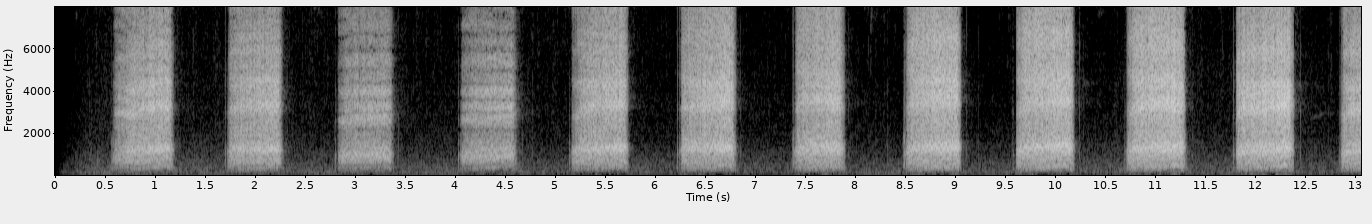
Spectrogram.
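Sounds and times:
Harris's hawk shrieking: 0.6 - 1.2, 1.8 - 3.4, 4.1 - 4.6, 5.2 - 6.8, 8.5 - 10.2, 10.8 - 13.0.

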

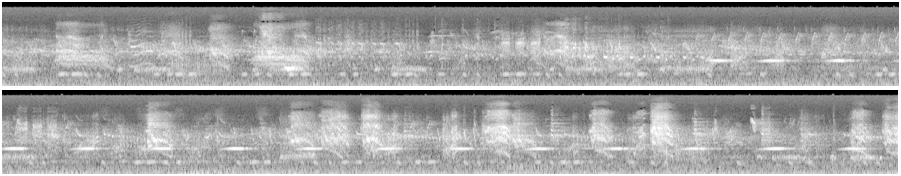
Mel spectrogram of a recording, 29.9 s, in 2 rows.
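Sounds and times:
dawn birds calling in a savanna river bed: 0.0 - 29.8.

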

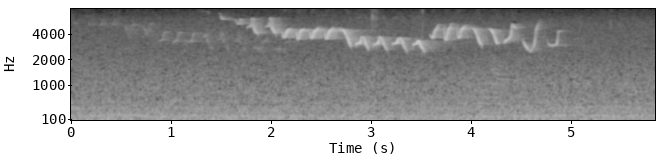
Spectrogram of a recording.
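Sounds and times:
willow warbler singing in a small birch forest in Norway: 0.4 - 5.0.

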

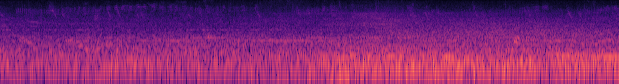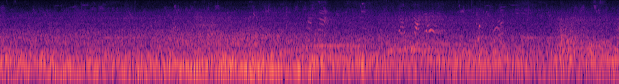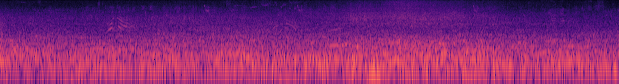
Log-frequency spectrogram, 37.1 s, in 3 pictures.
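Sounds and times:
mid close traffic in Berlin: 0.0 - 37.1
kids and their parents at a playground in Berlin: 17.7 - 37.1.

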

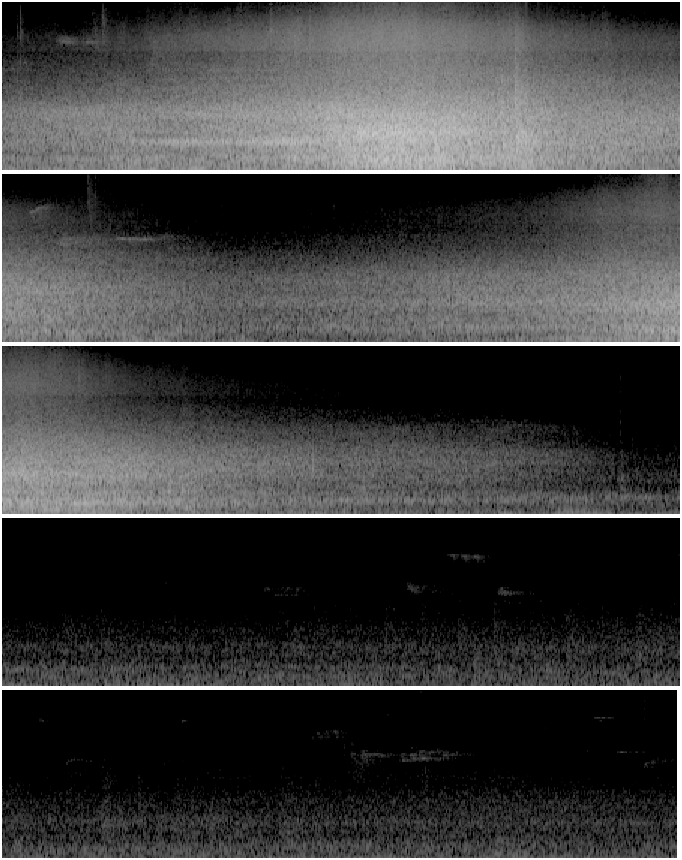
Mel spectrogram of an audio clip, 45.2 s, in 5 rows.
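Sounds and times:
vehicle doors closing: 0.0 - 13.0
birds in a city at night: 0.0 - 13.6
cars passing under a bridge in a city at night: 0.0 - 26.6
bus in a city at night: 0.0 - 26.9
tram in a city at night: 0.0 - 29.2.

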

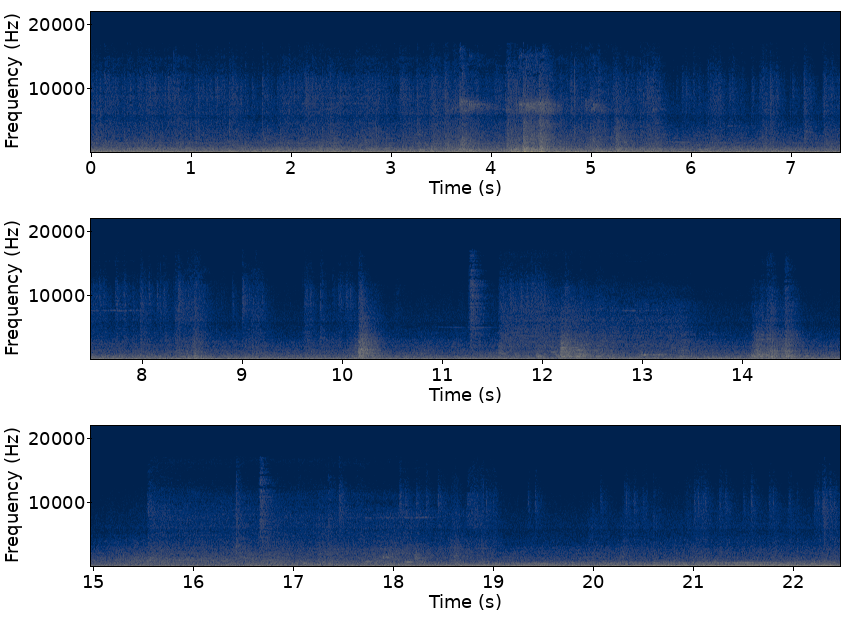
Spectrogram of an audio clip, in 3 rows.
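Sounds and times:
interior ambiance of a moving bus in the UK: 0.0 - 22.4.

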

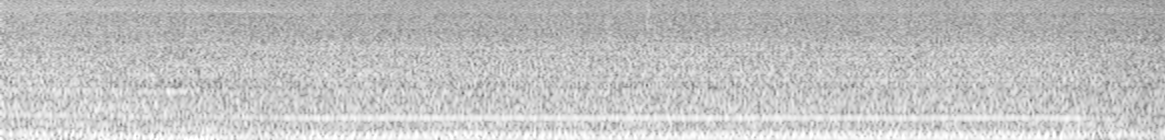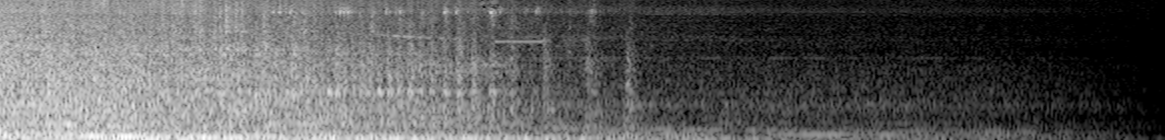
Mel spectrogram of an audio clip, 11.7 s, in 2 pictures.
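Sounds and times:
Claas Dominator combine harvester engine running at constant RPM, onboard: 0.0 - 8.2.

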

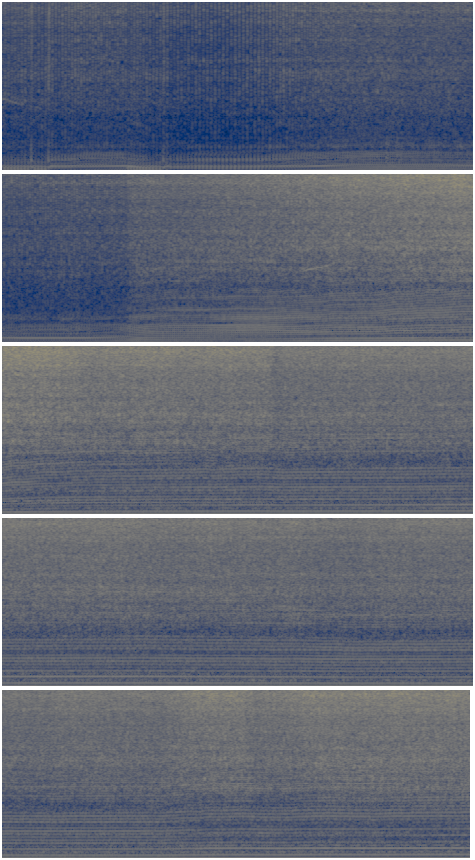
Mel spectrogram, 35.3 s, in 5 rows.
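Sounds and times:
ATV engine exhaust at steady RPMs, starting and driving: 0.0 - 35.2.

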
